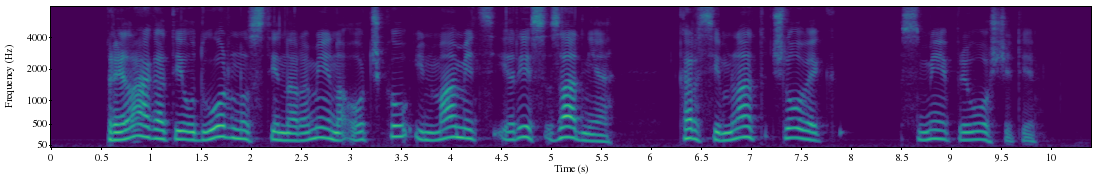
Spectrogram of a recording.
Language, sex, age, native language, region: Slovenian, male, 60+, Slovenian, Carinthia region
